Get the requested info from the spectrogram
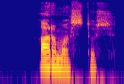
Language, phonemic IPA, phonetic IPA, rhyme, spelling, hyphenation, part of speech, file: Estonian, /ˈɑrmɑstus/, [ˈɑrmɑstus], -ɑrmɑstus, armastus, ar‧mas‧tus, noun, Et-armastus.ogg
- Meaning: love: 1. A strong affection for somebody or something; a particular interest for something (genitive + vastu) 2. Sexual intercourse, lovemaking 3. A person who is being loved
